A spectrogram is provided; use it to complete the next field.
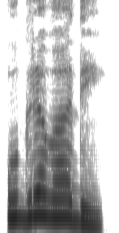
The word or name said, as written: ಉಗ್ರವಾದಿ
